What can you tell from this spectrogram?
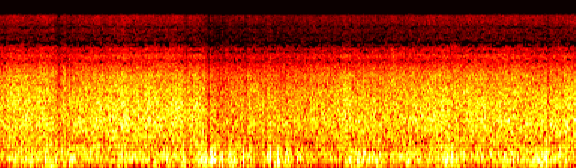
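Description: Hurricane Katrina's wind blowing hard and steadily, buffeting the microphone.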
